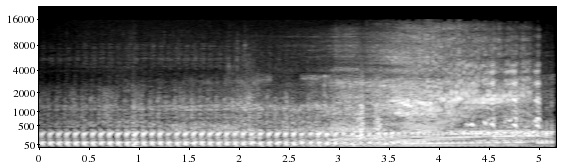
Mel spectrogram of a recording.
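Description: Dual-sport motorcycle with its front wheel stuck in a soft ditch on an off-road trail: a loud, close engine chugging in rapid pulses, then revving harder into a rough, continuous roar.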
